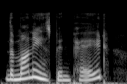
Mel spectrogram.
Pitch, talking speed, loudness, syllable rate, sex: 240 Hz, 235 wpm, -15 LUFS, 5.8 syllables/s, female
